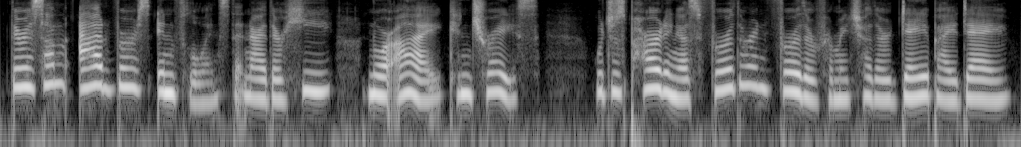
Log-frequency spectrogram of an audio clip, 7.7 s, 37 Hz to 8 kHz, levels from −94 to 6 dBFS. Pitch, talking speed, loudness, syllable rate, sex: 255 Hz, 195 wpm, -17 LUFS, 5.4 syllables/s, female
